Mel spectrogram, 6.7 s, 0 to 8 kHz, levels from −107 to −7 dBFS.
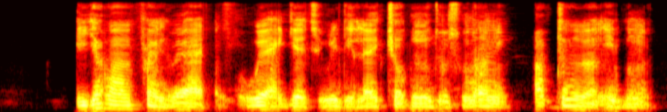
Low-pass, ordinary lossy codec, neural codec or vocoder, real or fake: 7.2 kHz; none; codec, 44.1 kHz, 3.4 kbps, Pupu-Codec; fake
